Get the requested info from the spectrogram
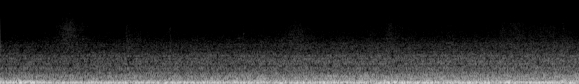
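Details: Steady low engine rumble of road traffic outdoors, with faint passing hiss and no animal voices.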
